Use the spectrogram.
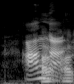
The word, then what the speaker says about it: Anga: Anga, yes. Anga. Anga is how you say it in Samoa.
